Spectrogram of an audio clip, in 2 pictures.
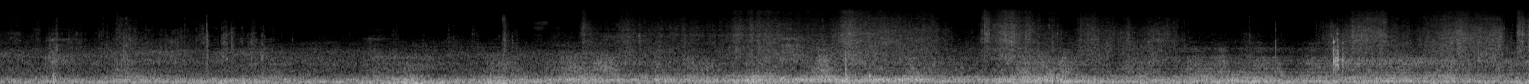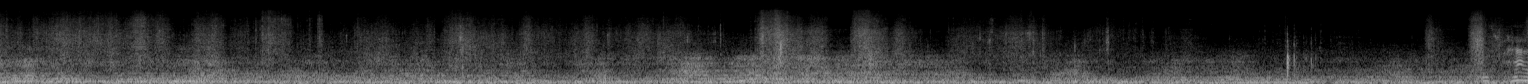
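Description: Plastic bags and cardboard rustling and crinkling in short, irregular bursts as hands dig through a full dumpster, over a steady low rumble.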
